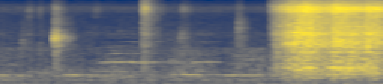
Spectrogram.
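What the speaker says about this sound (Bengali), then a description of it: "এই যে কালো জিরে দেওয়া হলো।" Black cumin seeds drop into hot oil and erupt into a loud, sustained sizzling hiss that swells suddenly after a few quiet clicks and light taps, close to the pan.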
